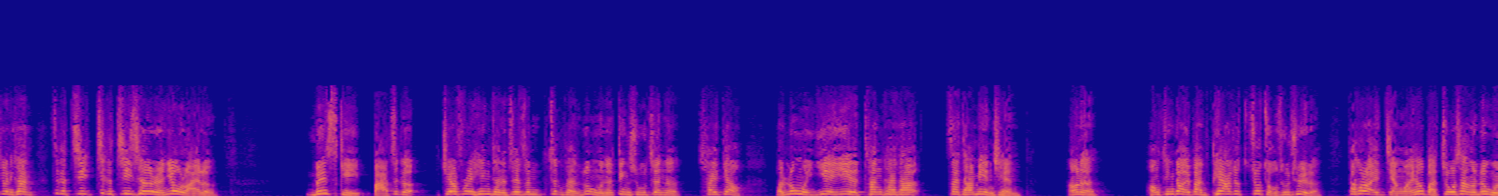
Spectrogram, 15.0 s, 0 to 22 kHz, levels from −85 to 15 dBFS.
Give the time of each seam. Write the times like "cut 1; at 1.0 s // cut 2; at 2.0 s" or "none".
cut 1; at 13.5 s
